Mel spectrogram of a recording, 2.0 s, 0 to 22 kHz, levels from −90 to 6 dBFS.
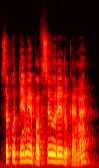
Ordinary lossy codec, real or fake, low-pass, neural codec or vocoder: none; fake; 19.8 kHz; vocoder, 44.1 kHz, 128 mel bands, Pupu-Vocoder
